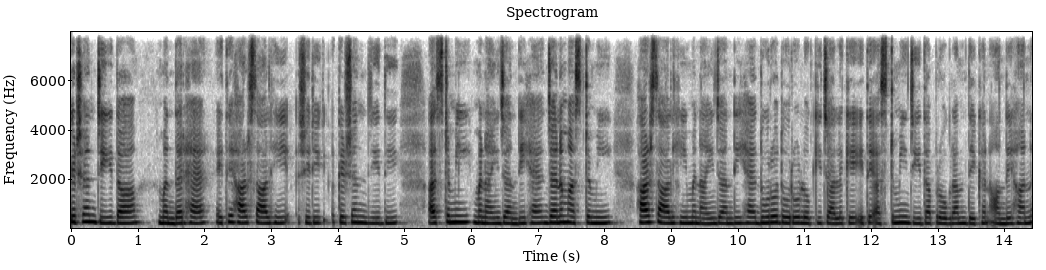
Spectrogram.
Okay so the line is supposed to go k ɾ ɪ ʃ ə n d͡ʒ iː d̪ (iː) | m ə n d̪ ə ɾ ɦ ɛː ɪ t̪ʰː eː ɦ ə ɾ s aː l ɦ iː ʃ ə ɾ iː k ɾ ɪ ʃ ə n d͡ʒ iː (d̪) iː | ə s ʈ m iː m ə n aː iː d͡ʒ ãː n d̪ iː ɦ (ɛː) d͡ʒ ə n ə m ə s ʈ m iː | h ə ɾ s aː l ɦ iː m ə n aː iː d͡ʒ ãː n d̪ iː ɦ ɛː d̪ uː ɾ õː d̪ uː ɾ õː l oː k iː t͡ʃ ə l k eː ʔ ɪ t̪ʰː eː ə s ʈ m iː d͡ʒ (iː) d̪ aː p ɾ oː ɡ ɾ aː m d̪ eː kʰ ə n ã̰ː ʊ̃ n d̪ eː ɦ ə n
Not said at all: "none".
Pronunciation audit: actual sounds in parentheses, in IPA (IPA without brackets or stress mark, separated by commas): aː, d̪, ɛː, iː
